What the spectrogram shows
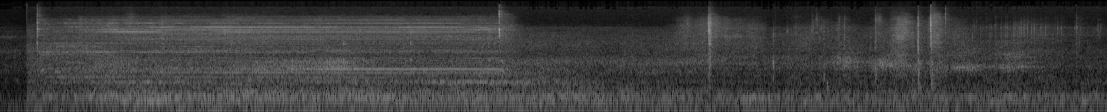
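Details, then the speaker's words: Boat engine being recommissioned, oil pump primed with ignition on before first start: steady electric hum for about six seconds, then a clean cutoff, no leaks; normal oil pump priming. "I'm going to Prime the oil pump while I'm on this side and see we have any leaks"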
